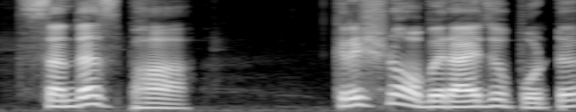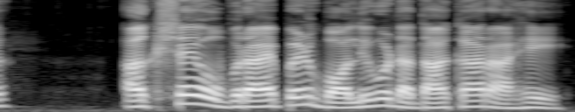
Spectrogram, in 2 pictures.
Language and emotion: Sindhi, neutral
